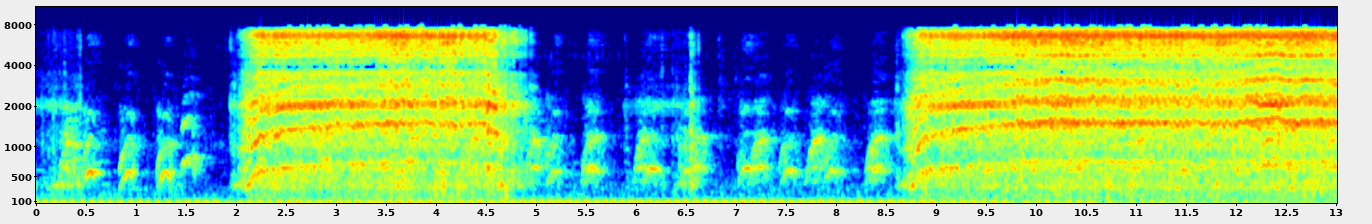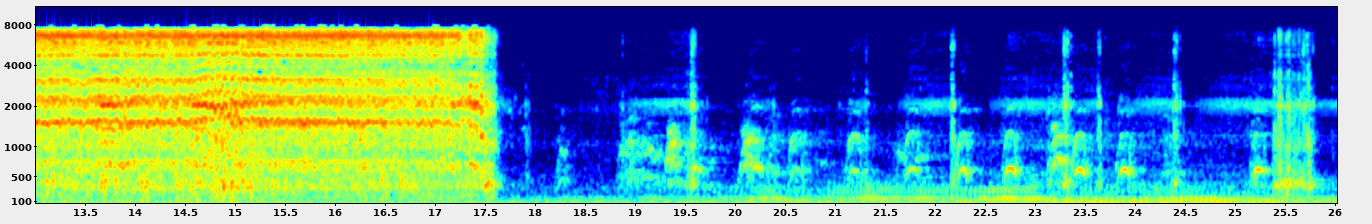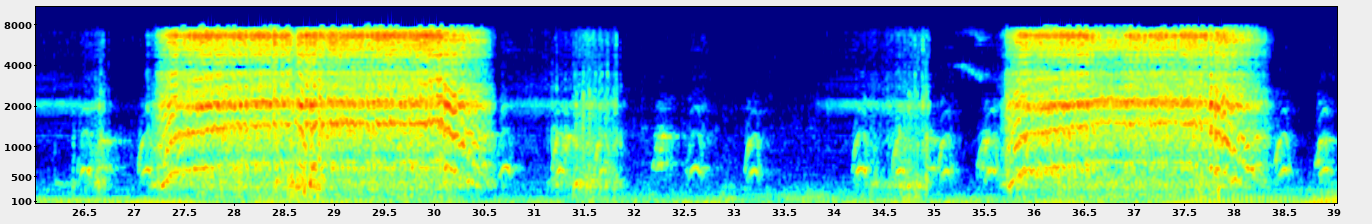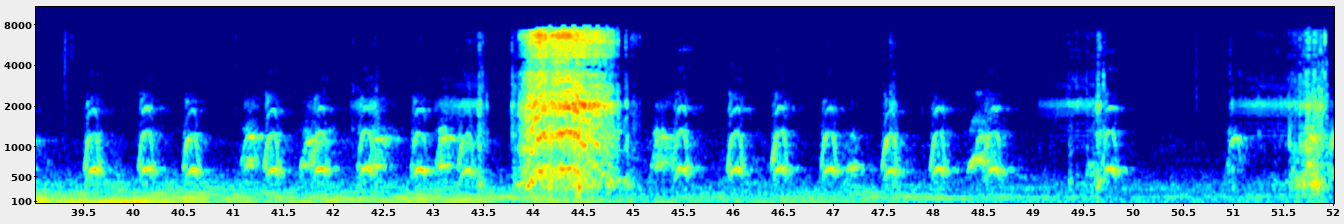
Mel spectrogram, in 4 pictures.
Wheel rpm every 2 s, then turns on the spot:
110, 110, 0, 30, 190, 200, 200, 190, 20, 10, 0, 0, 10, 150, 120, 0, 0, 70, 110, 0, 0, 30, 10, 0, 0, 0.
16-18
